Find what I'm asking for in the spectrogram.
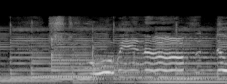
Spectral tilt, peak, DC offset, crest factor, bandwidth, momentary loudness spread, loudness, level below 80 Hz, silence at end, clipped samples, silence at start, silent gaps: -4 dB/octave; -4 dBFS; under 0.1%; 14 dB; 10.5 kHz; 8 LU; -17 LUFS; -48 dBFS; 0 s; under 0.1%; 0 s; none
